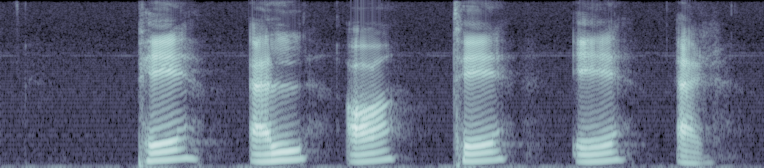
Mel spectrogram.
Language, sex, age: Norwegian, male, 33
